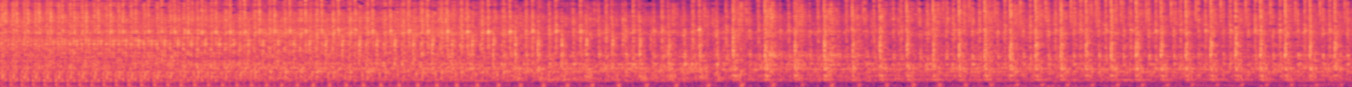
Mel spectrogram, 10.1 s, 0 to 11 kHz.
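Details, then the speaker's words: Old Japanese 10 hp single-cylinder diesel welder/110 V generator set: even, steady thumping quickening cleanly as hand throttle rises, no knocks or misses; engine runs soft and smooth, normal running. "เบาๆๆได้เลยเครื่องนิ่มมาก"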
